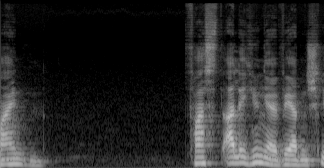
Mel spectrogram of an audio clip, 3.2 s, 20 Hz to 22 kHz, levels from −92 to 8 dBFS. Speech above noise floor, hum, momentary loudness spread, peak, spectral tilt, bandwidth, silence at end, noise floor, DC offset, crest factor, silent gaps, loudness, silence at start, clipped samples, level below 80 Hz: 44 dB; none; 12 LU; -6 dBFS; -5.5 dB/octave; over 20 kHz; 0 s; -68 dBFS; under 0.1%; 20 dB; none; -24 LUFS; 0 s; under 0.1%; -70 dBFS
